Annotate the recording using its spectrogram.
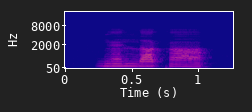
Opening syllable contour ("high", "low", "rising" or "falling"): high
